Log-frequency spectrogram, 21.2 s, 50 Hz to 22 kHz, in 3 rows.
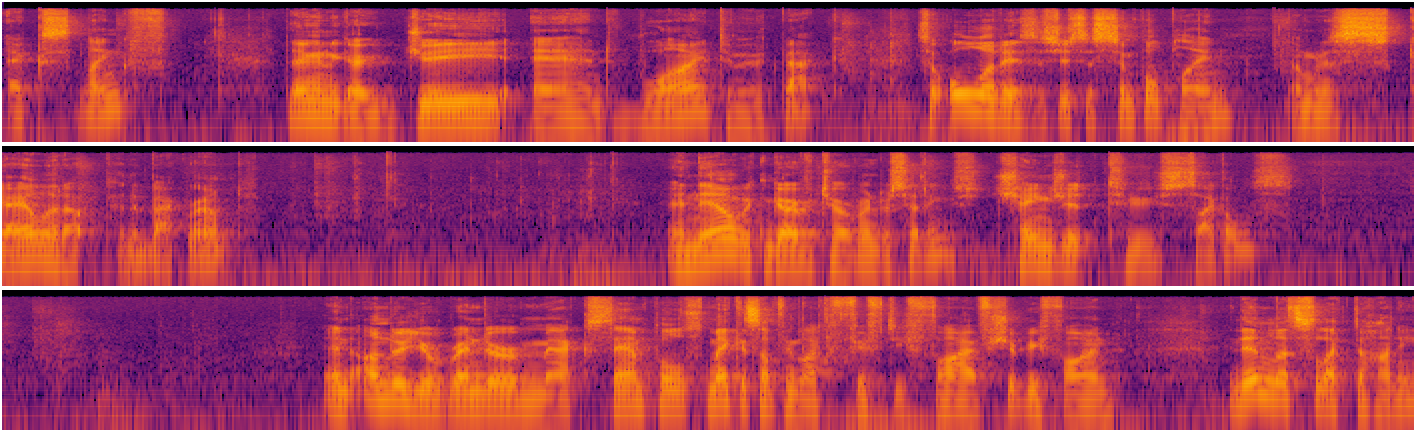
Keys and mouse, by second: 0.0-0.3 middle drag, 1.8 g, 4.5 KP_0, 6.1 s, 8.3 ctrl+b, 9.6 ctrl+s, 10.9 click, 12.2-12.8 drag, 14.0-14.6 drag, 16.8-17.9 drag, 17.7 5, 19.2 ctrl+s, 20.1 click.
